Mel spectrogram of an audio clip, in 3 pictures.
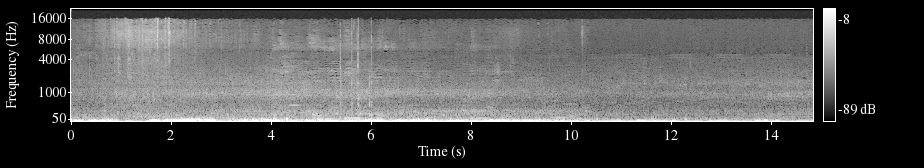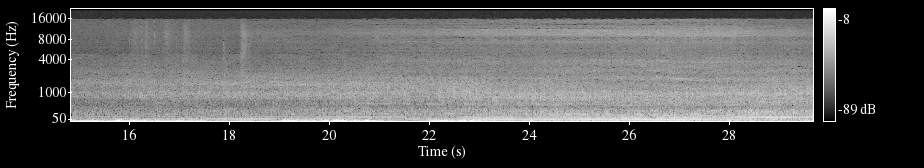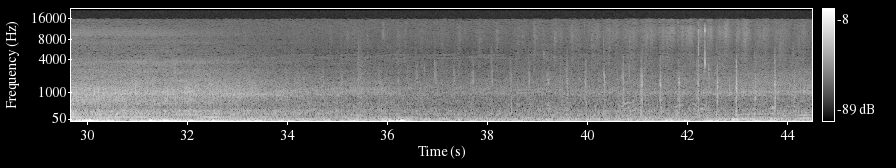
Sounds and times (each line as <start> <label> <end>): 0.0 wind 44.5
0.0 cars 44.5
34.1 runners 44.5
